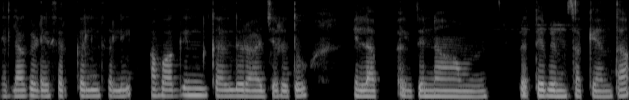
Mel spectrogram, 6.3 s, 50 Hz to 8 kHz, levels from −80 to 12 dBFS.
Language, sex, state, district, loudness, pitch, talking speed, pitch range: Kannada, female, Karnataka, Mysore, -30 LUFS, 180 Hz, 115 wpm, 175-185 Hz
